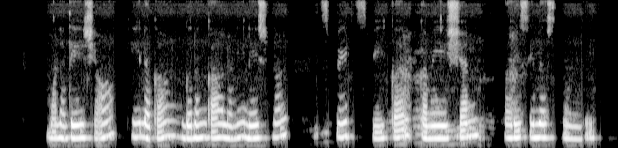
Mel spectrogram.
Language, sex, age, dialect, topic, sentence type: Telugu, female, 18-24, Southern, banking, statement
